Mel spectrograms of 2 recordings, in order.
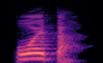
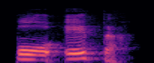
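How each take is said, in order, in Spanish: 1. Las dos vocales se funden en una sola sílaba. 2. Las dos vocales caen en sílabas separadas. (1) "Sería incorrecto decir" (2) "La manera correcta de decirlo es"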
